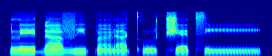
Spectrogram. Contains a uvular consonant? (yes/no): no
